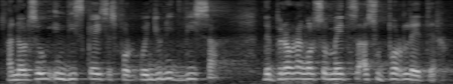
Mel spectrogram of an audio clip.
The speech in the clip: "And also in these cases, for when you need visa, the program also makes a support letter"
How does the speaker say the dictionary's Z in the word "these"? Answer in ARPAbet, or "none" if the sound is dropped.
S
